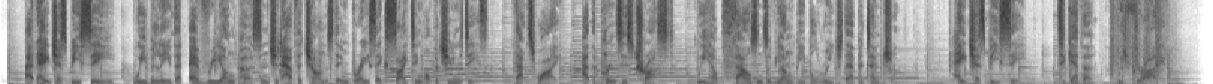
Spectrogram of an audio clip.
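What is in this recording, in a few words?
Commercial; HSBC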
